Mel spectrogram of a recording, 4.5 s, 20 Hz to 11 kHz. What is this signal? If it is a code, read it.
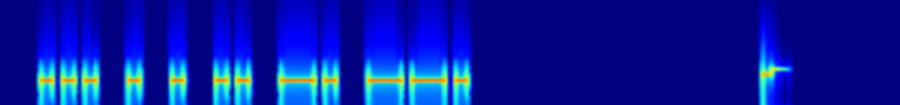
Morse code, heard as a keyed tone, about 22 wpm, 700 Hz. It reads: SEEING
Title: ING Suffix - Top 100 Words with Base Words 22wpm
